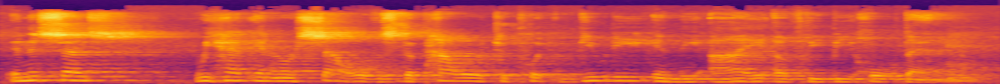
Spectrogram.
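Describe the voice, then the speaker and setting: A man giving a reflective sermon in a large sanctuary, with measured, lyrical phrasing. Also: fairly high pitch, a little mellow. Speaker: preacher. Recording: very echoey large hall, faint noise.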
